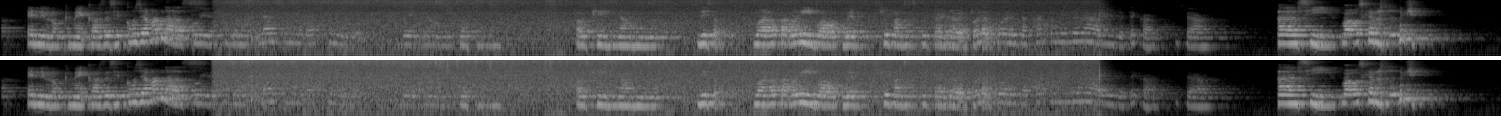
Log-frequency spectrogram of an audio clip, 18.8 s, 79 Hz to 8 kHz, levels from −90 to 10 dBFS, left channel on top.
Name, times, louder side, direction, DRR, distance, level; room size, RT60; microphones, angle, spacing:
voice 1, 0.3-2.4 5.7-6.3 7.2-8.2 8.7-9.0 9.4-12.4 16.0-17.7, equal, 5° left, 1 dB, 0.6 m, -36 dB
voice 2, 2.4-4.6 4.9-5.9 11.7-14.5 14.8-15.1, left 2 dB, 75° left, 5 dB, 0.7 m, -45 dB
sound 1, 2.6-13.8, right 9 dB, 75° right, 0.5 m, -41 dB
9.1 x 3.3 x 4.7 m, 1.2 s
head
